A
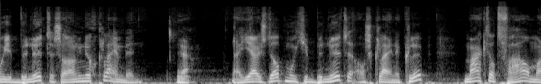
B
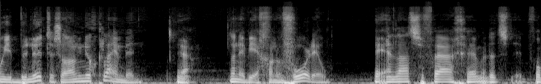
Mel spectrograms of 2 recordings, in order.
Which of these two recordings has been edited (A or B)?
A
